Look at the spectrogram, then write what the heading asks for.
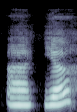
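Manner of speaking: put-on a nervous teen hedging; lightly voiced uneasy teenage girl. A narrator's reading. Uncomfortable girl answers.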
